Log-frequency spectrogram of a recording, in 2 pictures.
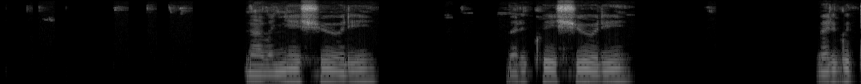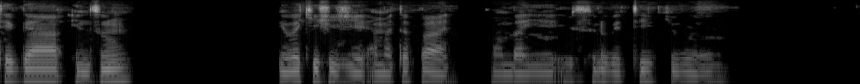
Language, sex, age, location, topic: Kinyarwanda, male, 50+, Musanze, education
